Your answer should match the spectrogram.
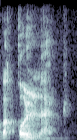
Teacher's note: So the qaf is farther back in the throat. But actually, in Palestine itself and in a couple of different places, it is actually pronounced as kaf.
